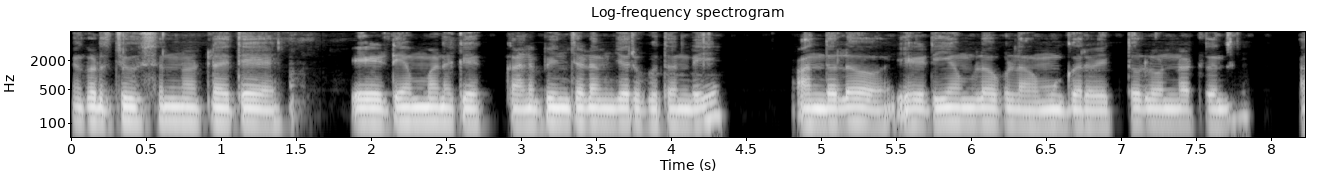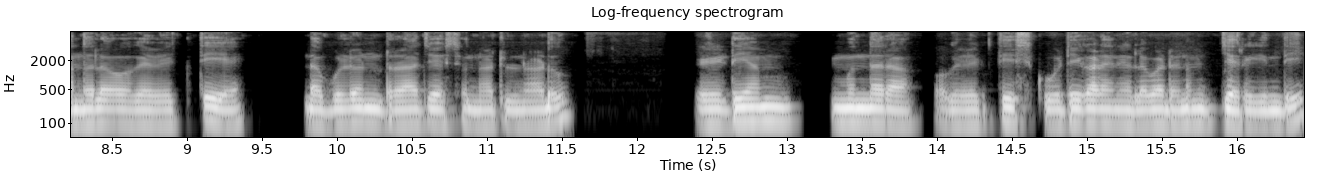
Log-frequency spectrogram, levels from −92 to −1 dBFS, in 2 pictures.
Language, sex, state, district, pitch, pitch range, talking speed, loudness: Telugu, male, Andhra Pradesh, Anantapur, 100 Hz, 95-105 Hz, 95 wpm, -15 LUFS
